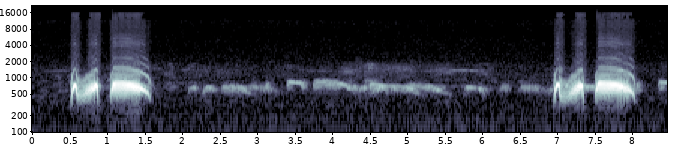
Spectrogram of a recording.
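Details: Spotted dove used as a lure for wild doves: two-part coo phrases, a quick upswung note then a fuller falling coo, given twice about six seconds apart with quiet warbling in between.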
